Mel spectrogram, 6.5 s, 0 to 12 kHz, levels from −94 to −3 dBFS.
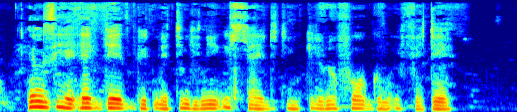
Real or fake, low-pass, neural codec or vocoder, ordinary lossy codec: real; 10.8 kHz; none; AAC, 48 kbps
